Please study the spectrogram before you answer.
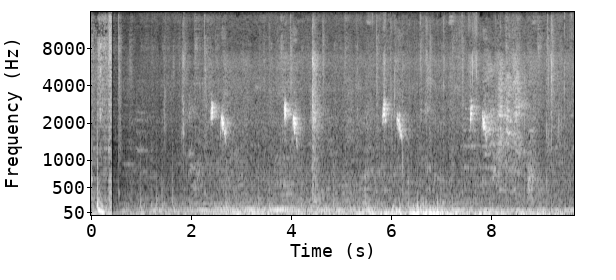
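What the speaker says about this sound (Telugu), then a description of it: "ఈ చెట్లల్లో బర్డ్ అరుస్తుంటే చాలా బాగా అనిపిస్తుంది." Several birds call from trees in a villa garden, brief bright chirps repeating every second or two over a steady outdoor hum, moderately close and clear.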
